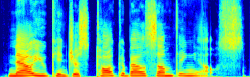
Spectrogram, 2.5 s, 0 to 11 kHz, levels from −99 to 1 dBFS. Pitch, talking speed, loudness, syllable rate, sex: 255 Hz, 190 wpm, -17 LUFS, 5.3 syllables/s, female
